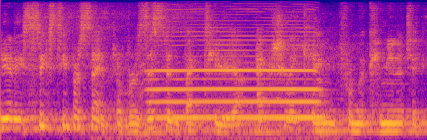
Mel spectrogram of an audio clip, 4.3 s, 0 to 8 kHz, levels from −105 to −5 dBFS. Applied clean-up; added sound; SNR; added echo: none; Bowed string instrument; -1 dB; reverberation time 2.3 s.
